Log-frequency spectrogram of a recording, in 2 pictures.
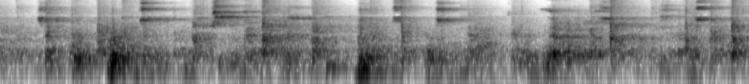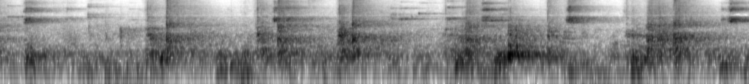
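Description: Squash rally: the ball cracking off rackets and the court walls in an irregular run of sharp hits that echo round the court, with quick footsteps and short high squeaks of shoes on the wooden floor.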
